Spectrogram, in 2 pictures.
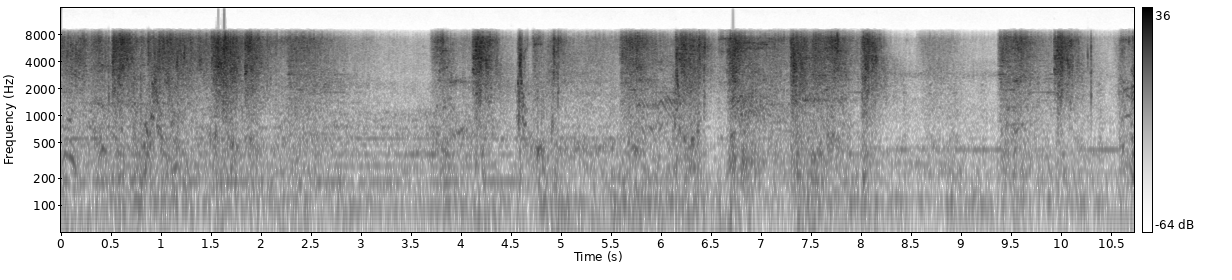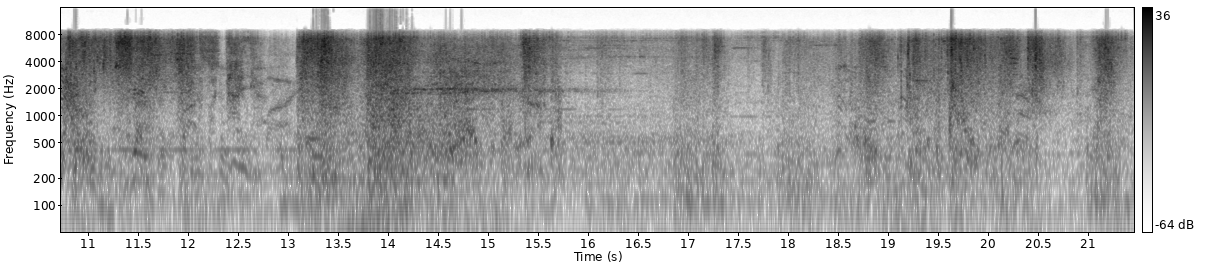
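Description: Game spell effects burst and crackle in quick succession.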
